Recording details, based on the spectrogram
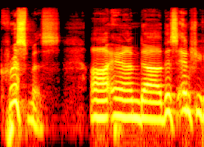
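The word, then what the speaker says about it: Kiritimati: The name is derived from the English word Christmas, written in Gilbertese according to its phonology, in which the combination TI is pronounced S, giving Christmas.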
